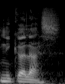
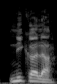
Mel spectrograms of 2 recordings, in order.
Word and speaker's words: Nicolas: yeah not too bad forget the S at Nicolas Nicola Nicola yeah in French it's complicated sometime we pronounce the the what you see and sometime not okay Nicola Bolis exactly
